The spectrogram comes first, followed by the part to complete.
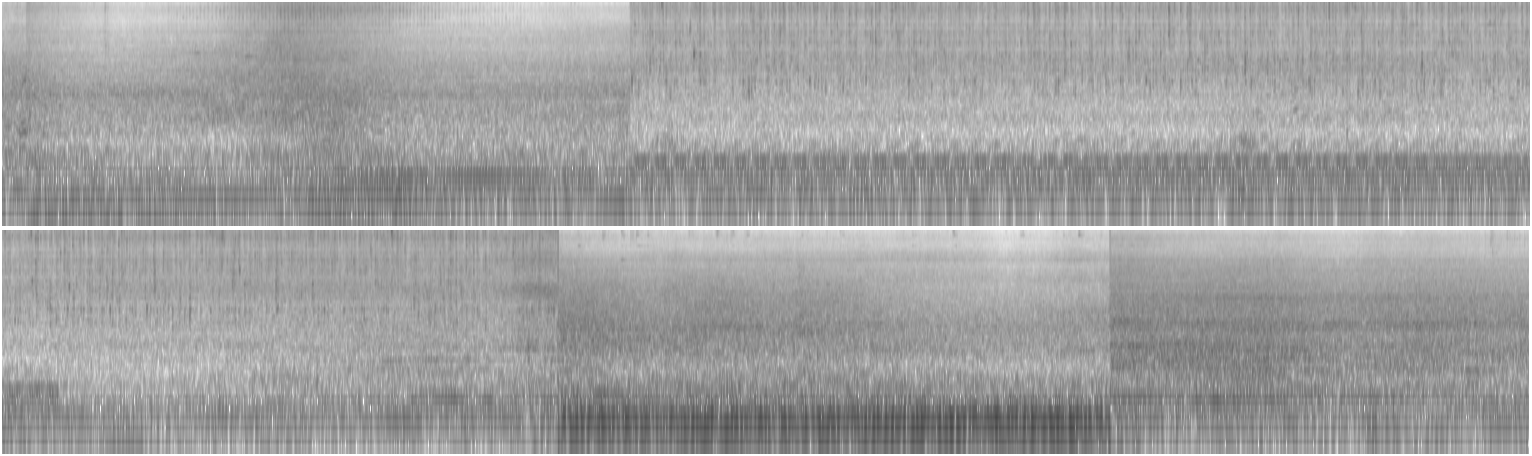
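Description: Outdoor street sound in several abruptly changing pieces, dominated by a steady low motor-vehicle hum; the loudest stretch, a heavier low rumble, comes about two-thirds of the way through.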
